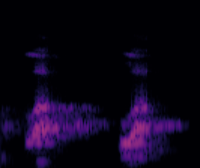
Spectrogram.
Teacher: Ketika kita mengucapkan lam, la, maka ujung lidah kita ini kemudian diangkat bertemu dengan gusi ya, gusi gigi seri bagian atas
